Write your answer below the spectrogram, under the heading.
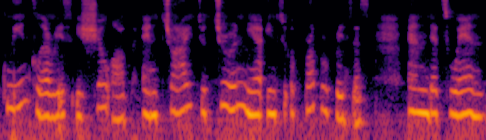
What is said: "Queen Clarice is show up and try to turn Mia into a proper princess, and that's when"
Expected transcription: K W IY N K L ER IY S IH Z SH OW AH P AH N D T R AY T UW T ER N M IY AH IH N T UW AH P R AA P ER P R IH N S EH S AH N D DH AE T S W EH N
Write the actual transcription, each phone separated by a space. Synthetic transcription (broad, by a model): K W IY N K L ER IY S IH Z SH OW AH P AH N T R AY T UW T ER N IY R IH N T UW AH P R AA P ER P R IH N S EH S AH N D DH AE T S W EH N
